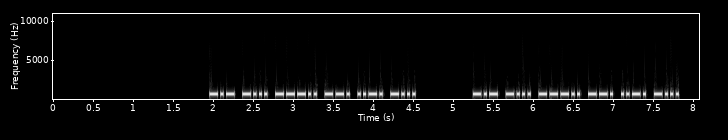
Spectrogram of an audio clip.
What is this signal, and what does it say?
Morse code, heard as a keyed tone, about 34 wpm, 700 Hz. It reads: KB8GFB KB8GFB
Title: USA Call Signs - 6 Characters - Repeated 2x - 35wpm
